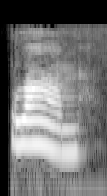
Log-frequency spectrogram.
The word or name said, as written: glahm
